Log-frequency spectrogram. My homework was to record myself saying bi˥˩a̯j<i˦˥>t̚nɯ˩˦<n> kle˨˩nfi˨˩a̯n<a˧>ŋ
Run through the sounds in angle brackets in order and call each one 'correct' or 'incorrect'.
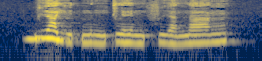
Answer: incorrect, incorrect, incorrect

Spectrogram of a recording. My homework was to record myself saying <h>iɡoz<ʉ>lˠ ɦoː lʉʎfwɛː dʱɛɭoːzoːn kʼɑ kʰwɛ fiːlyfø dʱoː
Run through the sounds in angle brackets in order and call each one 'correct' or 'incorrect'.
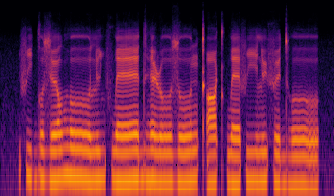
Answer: incorrect, incorrect

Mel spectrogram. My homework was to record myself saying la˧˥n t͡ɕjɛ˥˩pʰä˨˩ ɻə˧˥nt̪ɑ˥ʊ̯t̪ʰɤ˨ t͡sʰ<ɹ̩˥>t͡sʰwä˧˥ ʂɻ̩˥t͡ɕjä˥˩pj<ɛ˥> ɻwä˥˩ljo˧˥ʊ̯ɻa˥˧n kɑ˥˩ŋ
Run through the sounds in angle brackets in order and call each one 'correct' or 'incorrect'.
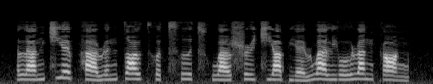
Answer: correct, incorrect

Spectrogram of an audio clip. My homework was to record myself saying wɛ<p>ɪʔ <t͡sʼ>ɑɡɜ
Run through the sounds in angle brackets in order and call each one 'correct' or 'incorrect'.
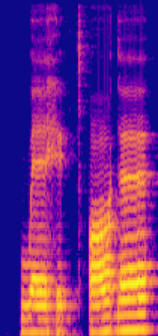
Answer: incorrect, correct

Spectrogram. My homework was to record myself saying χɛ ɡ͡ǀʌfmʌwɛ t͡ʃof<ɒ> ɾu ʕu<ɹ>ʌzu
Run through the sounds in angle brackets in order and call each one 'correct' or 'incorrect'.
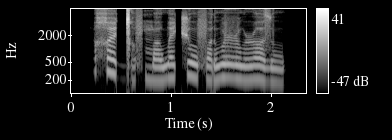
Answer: incorrect, correct

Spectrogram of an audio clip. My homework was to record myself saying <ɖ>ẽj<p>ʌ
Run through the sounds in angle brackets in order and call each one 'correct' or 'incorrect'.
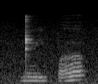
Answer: correct, correct

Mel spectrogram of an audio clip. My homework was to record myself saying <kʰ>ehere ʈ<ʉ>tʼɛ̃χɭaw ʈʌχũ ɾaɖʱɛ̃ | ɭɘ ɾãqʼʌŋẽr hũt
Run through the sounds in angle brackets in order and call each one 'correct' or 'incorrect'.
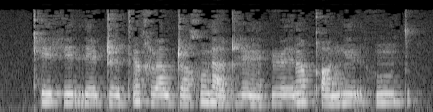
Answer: correct, incorrect

